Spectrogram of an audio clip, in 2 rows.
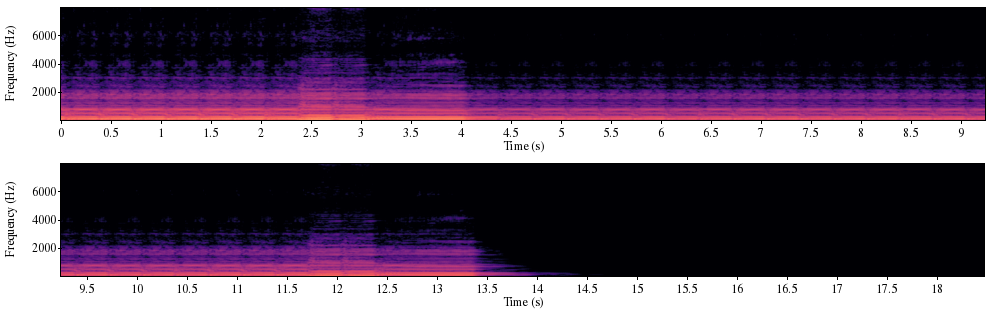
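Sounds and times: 
double bass duet: 0.0s - 13.5s.

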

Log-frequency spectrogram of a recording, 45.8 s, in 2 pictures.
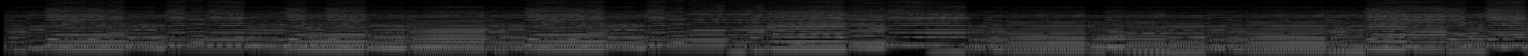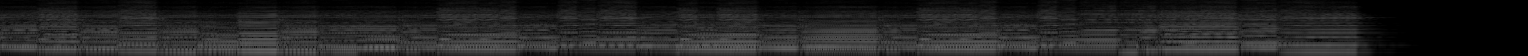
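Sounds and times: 
double bass duet: 0.0s - 43.6s.

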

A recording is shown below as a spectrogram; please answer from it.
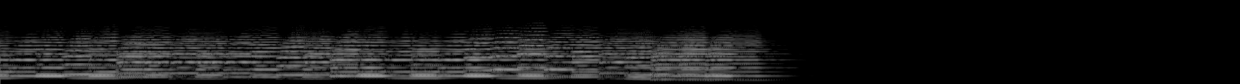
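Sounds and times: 
four trumpets playing: 0.0s - 7.9s.

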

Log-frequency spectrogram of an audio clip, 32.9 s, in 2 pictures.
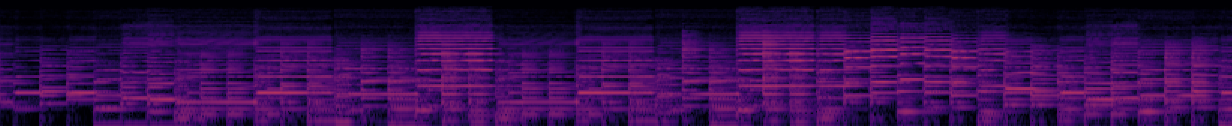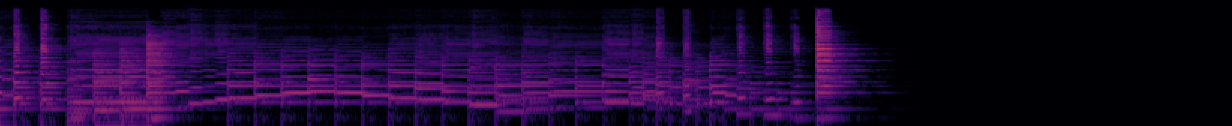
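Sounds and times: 
saxophone playing: 0.0s - 28.4s.

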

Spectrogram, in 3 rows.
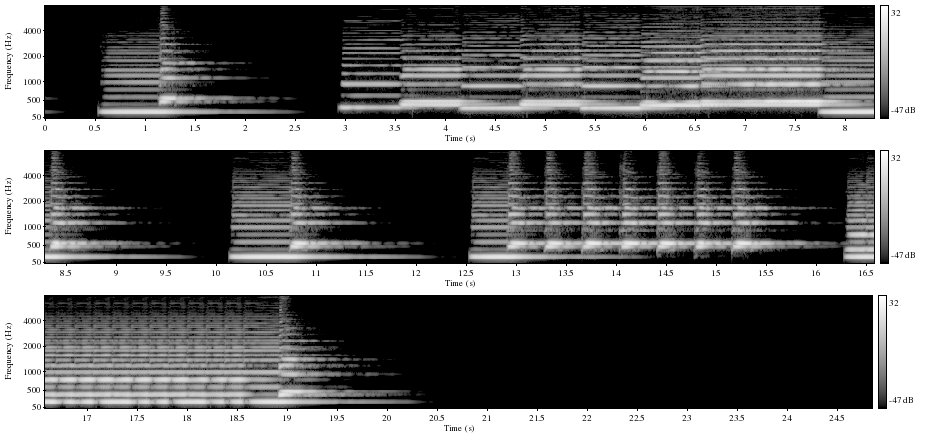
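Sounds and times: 
two flutes playing a classical piece: 0.7s - 1.8s, 3.0s - 9.0s, 10.2s - 11.4s, 12.6s - 19.7s.

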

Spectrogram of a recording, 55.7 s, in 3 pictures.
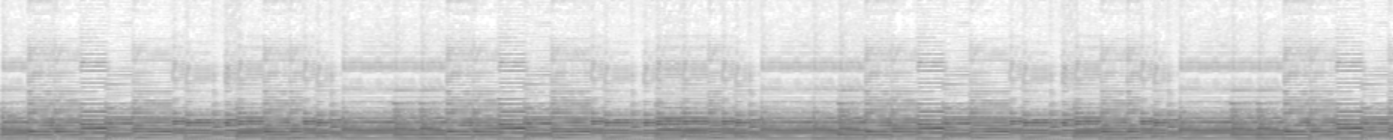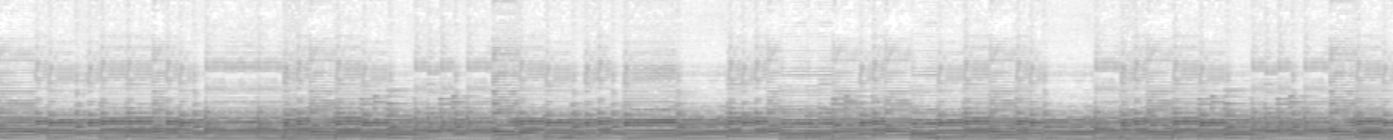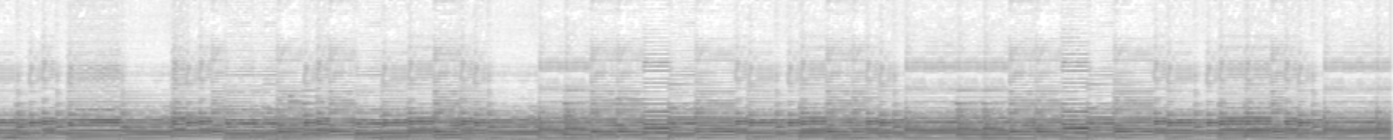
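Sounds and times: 
bassoon playing a branle dance tune: 0.0s - 55.7s.

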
